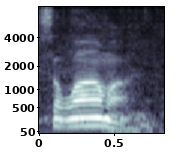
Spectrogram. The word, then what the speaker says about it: Salama: If I could phonetically, Salama.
